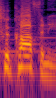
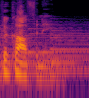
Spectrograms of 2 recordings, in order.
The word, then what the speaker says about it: cacophony: It was No, it's cacophony. It's cacophony.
